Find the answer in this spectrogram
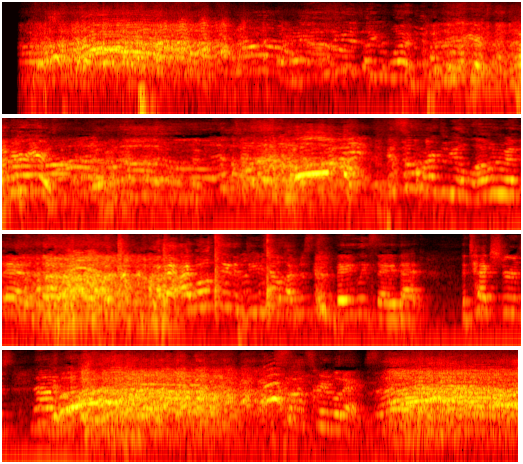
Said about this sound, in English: and I was describing it at a stand-up show the other night, and people were screaming, no, no. I should play that clip here, actually, of people screaming no when I was describing the show.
